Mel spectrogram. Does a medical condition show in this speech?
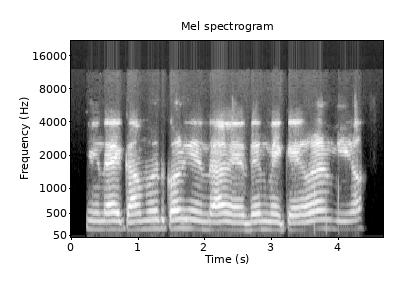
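Yes: cerebral palsy; hypoxia after respiratory failure in infancy, wheelchair user.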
